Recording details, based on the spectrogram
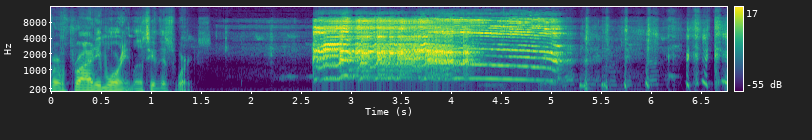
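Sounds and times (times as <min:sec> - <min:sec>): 
speech: 0:00.0 - 0:01.7
Salvadoran rooster crowing: 0:02.6 - 0:05.3
Salvadoran rooster clucking and chattering: 0:02.6 - 0:06.2
laughter: 0:04.9 - 0:06.7.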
